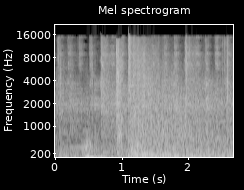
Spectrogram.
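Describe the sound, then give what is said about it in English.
AR-15 rifle gunfire from a campaign ad, the rifle mounted in the bed of a Hummer pickup truck in an open field: a few sharp, booming shots, the loudest near the start, over a dense rumbling wash that continues throughout. “It depicts her driving into an open field in a Hummer pickup truck, mounting an AR 15 rifle in the bed, and then shooting words which state things that she hates.”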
